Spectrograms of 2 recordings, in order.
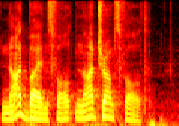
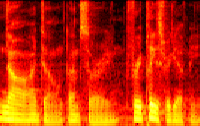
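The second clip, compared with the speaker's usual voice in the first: slow, insincere, sarcastic delivery; 6 semitones lower, 8 dB quieter than usual. Answering a demand for evidence in an argument: sarcastic fake apology. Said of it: "you don't have to respond sarcastically".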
